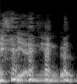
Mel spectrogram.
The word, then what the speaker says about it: Nyong'o: I heard that Lupita Nyong'o, right? Do I pronounce mm-hmm. it correctly? – You'd have to ask her. I think, yeah, Nyong'o. That's very close. Very close. Yes.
